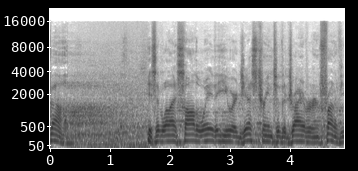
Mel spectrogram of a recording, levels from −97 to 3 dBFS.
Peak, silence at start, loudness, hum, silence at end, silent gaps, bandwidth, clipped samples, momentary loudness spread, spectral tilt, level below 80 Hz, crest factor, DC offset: -6 dBFS; 0 s; -23 LUFS; none; 0 s; none; 16 kHz; under 0.1%; 8 LU; -5 dB/octave; -42 dBFS; 16 dB; under 0.1%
